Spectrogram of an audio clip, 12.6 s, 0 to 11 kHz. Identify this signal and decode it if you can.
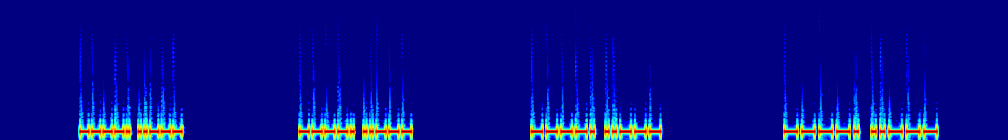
Morse code, heard as a keyed tone, about 29 wpm, 700 Hz. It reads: 92 92 92 92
